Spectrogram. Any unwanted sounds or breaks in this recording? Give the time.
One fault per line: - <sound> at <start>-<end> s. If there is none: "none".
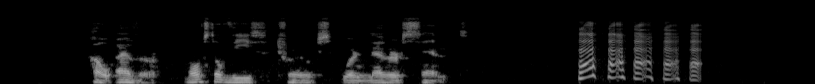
- laugh at 5.8-7.0 s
